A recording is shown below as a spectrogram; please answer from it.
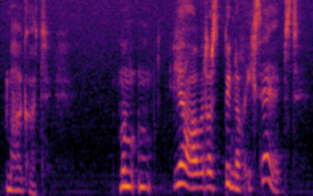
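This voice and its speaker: An actress playing a flustered, flirtatious housewife in her mid-thirties in a radio play, hesitant and stammering, with breathy asides. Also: medium pitch, animated, normal speed, warm tone. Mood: nervous, surprised. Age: 30s.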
